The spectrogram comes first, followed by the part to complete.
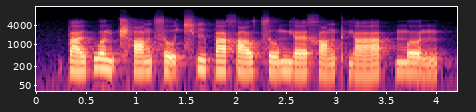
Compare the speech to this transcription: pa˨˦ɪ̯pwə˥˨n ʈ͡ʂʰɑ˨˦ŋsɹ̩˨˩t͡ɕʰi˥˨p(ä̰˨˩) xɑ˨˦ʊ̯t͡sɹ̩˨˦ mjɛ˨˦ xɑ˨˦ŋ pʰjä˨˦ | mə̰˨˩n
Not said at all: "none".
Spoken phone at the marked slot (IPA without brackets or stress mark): ä˦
